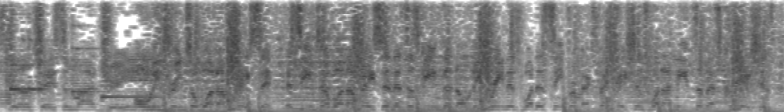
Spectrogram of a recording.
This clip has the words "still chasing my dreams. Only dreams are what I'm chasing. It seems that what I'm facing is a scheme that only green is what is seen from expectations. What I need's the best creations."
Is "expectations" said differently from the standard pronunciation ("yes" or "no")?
no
